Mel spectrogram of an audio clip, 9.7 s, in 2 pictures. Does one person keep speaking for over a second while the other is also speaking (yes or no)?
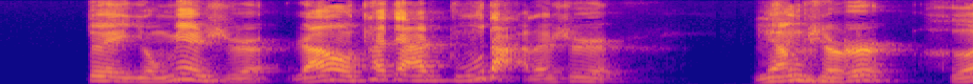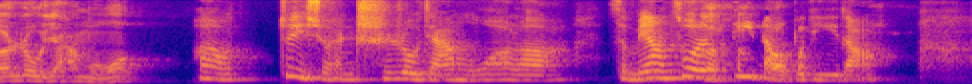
no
